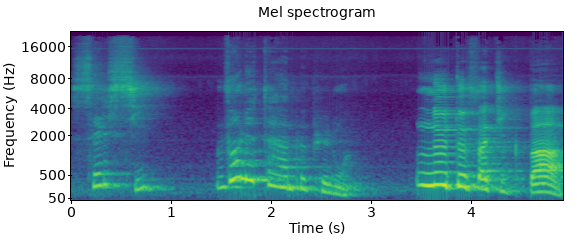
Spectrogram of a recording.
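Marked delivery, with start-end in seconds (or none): 3.4-4.9 slow, loud, sneering and sniggering. The fox taunts the dove that keeps fluttering out of his reach, sniggering.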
